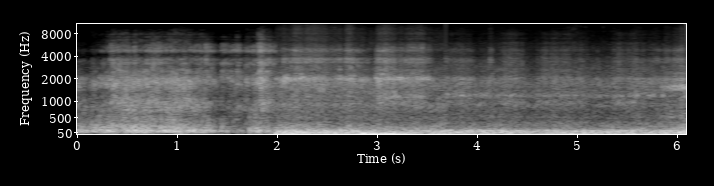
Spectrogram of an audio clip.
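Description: Wind buffeting the microphone with an unsteady low rumble that eases for a moment and then picks up again about two seconds in.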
